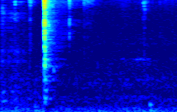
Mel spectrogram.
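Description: A pair of scissors handled once, giving a single sharp metallic snip or click amid near silence, with a faint tick afterward.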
